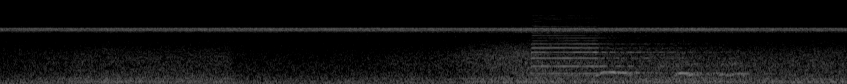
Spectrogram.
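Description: Quiet ambience with a steady high-pitched whine and a low rumble. About five seconds in comes a brief horn-like toot, then a faint wavering tone for a second or so.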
